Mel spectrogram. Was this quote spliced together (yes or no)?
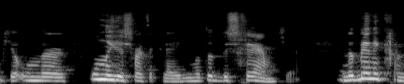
no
